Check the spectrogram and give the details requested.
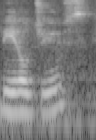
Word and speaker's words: Betelgeuse: It's actually named Betelgeuse. If you have seen the movie Beetlejuice, he's named after this star. They just spell it different.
